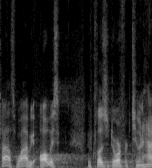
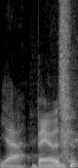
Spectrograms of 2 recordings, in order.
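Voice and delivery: put-on very serious tone, lower; 3 semitones lower than usual. Retelling a child's fear, the speaker quotes his reply, imitating a really serious tone. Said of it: "in like a really serious tone".

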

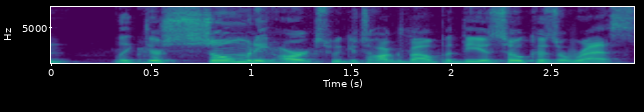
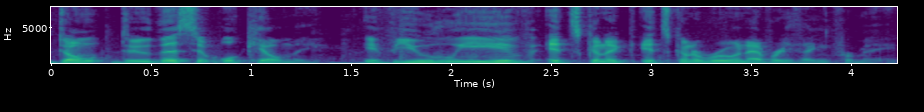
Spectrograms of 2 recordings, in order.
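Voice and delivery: emotional, pleading voice. Imitating Anakin begging someone not to leave: imitating Anakin's emotional plea. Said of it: "by his voice, he's just like".

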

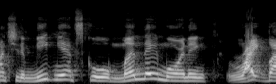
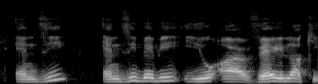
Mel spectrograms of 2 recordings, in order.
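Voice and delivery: put-on Haitian accent; 5 semitones lower, 4 dB quieter than usual. Retelling his mom coming up to him with news, in a strong Haitian accent. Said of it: "she has a pretty strong uh, Haitian accent".

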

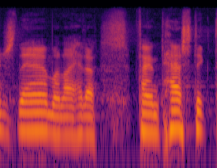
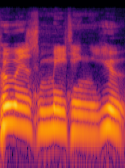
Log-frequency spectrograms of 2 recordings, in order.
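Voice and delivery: mock severe, no-nonsense, loud, very stern delivery; 7 dB louder than usual. Retelling clearing customs, the speaker quotes the man at the last desk, imitating a very stern man. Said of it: "this guy in a very stern voice".

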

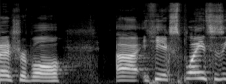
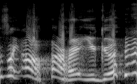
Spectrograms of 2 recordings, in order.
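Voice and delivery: ordinary delivery

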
